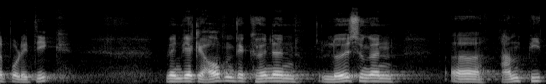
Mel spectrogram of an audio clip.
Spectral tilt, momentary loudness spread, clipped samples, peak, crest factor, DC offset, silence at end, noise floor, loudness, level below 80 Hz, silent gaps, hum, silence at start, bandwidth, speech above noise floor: -5.5 dB/octave; 11 LU; under 0.1%; -6 dBFS; 18 dB; under 0.1%; 0 s; -53 dBFS; -23 LUFS; -72 dBFS; none; none; 0 s; 13.5 kHz; 31 dB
